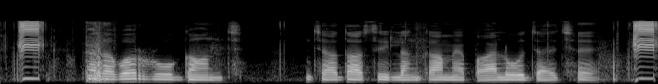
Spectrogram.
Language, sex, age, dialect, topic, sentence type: Maithili, male, 18-24, Angika, agriculture, statement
